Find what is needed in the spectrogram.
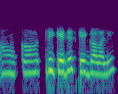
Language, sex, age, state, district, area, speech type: Telugu, female, 18-30, Telangana, Narayanpet, rural, conversation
